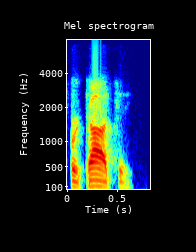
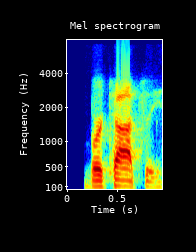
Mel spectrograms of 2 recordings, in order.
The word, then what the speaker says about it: Bertozzi: Yeah, it's been Bertozzi for a long time in the racing world, but it's supposed to be pronounced Bertozzi. – Oh, my God. Say it one more time. – Bertozzi.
